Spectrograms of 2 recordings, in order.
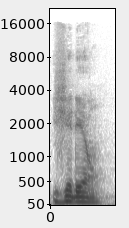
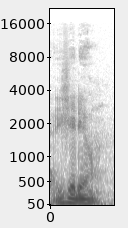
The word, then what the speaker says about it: Gideon: But the pronunciation Gideon, it's French, like pretty much. So the name is just Gideon, but in French, that's how you say it, Gideon.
